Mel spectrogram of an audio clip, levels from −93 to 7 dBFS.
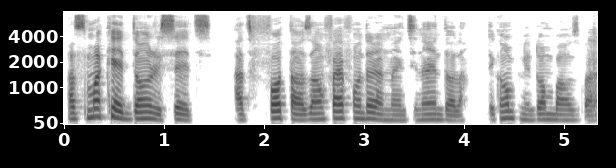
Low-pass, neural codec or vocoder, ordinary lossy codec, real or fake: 7.2 kHz; none; none; real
